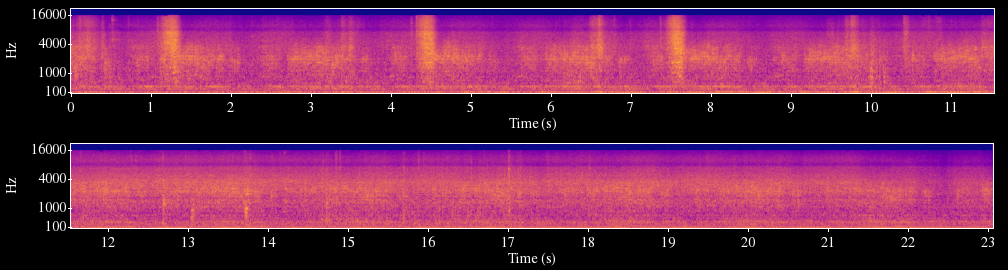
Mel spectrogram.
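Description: A cement mixer drum rumbles steadily as it turns.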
